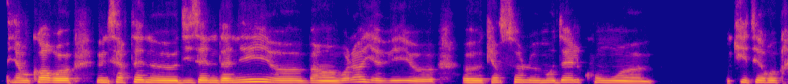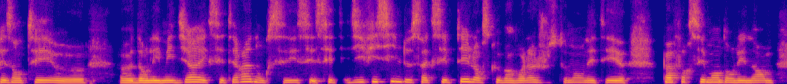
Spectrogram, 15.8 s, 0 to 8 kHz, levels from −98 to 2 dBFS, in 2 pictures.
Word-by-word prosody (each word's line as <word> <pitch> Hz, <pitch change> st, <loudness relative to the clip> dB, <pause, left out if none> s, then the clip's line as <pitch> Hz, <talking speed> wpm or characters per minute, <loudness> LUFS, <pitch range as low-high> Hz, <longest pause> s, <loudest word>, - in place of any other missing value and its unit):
y -, -, -1 dB
a -, -, -1 dB
encore, 205 Hz, +1 st, +3 dB
heu, 180 Hz, -, +6 dB, 0.2 s
une 200 Hz, 0 st, 0 dB
certaine, 210 Hz, 0 st, +2 dB
heu, 180 Hz, -2 st, +5 dB
dizaine 190 Hz, +2 st, +2 dB
d'années, 215 Hz, +5 st, +4 dB
heu, 175 Hz, -1 st, 0 dB
ben, 165 Hz, -2 st, +3 dB
voilà, 205 Hz, +7 st, -2 dB
il 210 Hz, -, -6 dB
y -, -, -5 dB
avait, 175 Hz, +1 st, -1 dB
heu 155 Hz, 0 st, -3 dB, 0.3 s
heu, 170 Hz, -1 st, +4 dB
qu'1 200 Hz, +4 st, -5 dB
seul 200 Hz, -4 st, -3 dB
modèle 205 Hz, +2 st, -1 dB
qu'on 175 Hz, -3 st, -1 dB
heu, 150 Hz, -2 st, -3 dB, 0.8 s
qui 225 Hz, -, -4 dB
était 200 Hz, 0 st, 0 dB
représenté, 195 Hz, 0 st, 0 dB
heu 160 Hz, -1 st, 0 dB, 0.4 s
heu, 170 Hz, -1 st, +3 dB
dans 175 Hz, +1 st, +3 dB
les 180 Hz, 0 st, +6 dB
médias 185 Hz, +5 st, +1 dB
et 195 Hz, -, +1 dB
cetera, 215 Hz, +6 st, -1 dB
donc 185 Hz, -7 st, -4 dB
c'est 190 Hz, 0 st, -3 dB
c'est 185 Hz, -, -1 dB
c'était 200 Hz, -2 st, -3 dB
difficile 235 Hz, +5 st, +1 dB
de 215 Hz, -, -2 dB
s'accepter 205 Hz, +4 st, 0 dB
lorsque, 200 Hz, -2 st, -3 dB
ben, 180 Hz, -2 st, -3 dB
voilà, 190 Hz, +4 st, -3 dB
justement, 195 Hz, +1 st, -9 dB
on -, -, -7 dB
n'était 175 Hz, -1 st, -1 dB, 0.4 s
pas 210 Hz, 0 st, +3 dB
forcément 210 Hz, 0 st, -1 dB
dans 195 Hz, -2 st, -3 dB
les 185 Hz, 0 st, 0 dB
normes 185 Hz, -1 st, -4 dB
190 Hz, 190 wpm, -24 LUFS, 180-210 Hz, 0.8 s, heu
